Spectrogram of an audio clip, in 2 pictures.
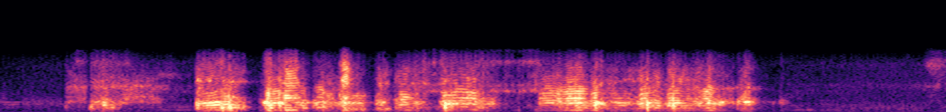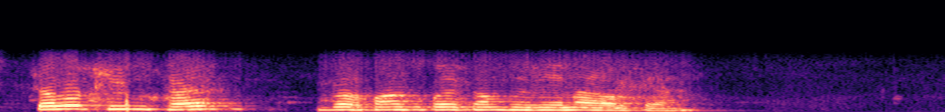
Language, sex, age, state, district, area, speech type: Hindi, male, 30-45, Uttar Pradesh, Prayagraj, rural, conversation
